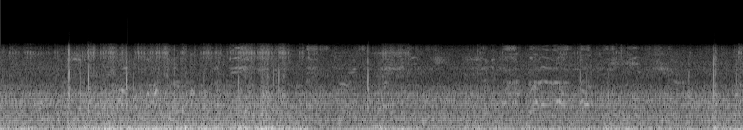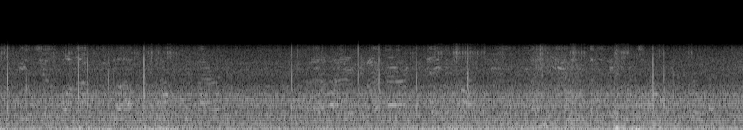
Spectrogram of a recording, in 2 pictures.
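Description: Car interior noise heard through a dashcam's microphone: engine and tyre rumble while the car climbs a hill, louder for the first few seconds and then steadier and a little quieter, with scattered light ticks.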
